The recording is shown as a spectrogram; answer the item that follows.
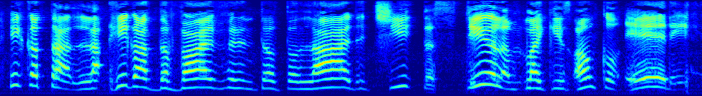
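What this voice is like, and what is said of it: Put-on accent. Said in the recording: “I don't know if I should have done that accent. I'm so sorry.”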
